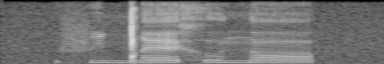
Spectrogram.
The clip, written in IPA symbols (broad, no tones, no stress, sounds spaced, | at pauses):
f i ŋ͡ǃ æ x o n ɒ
